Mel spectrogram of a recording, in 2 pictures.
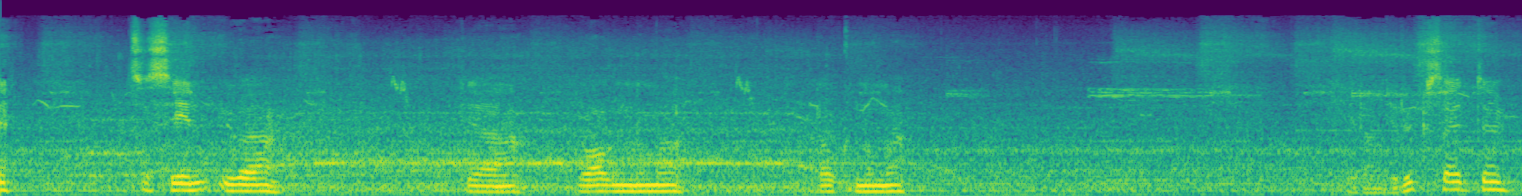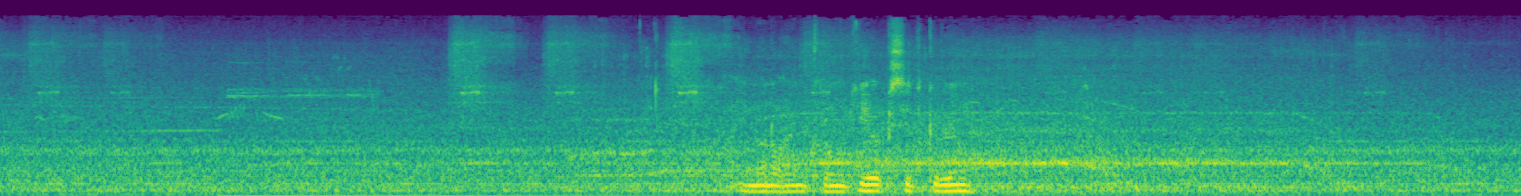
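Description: An electric locomotive hums steadily.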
